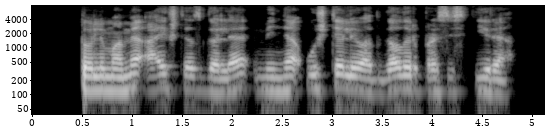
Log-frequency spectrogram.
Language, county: Lithuanian, Šiauliai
